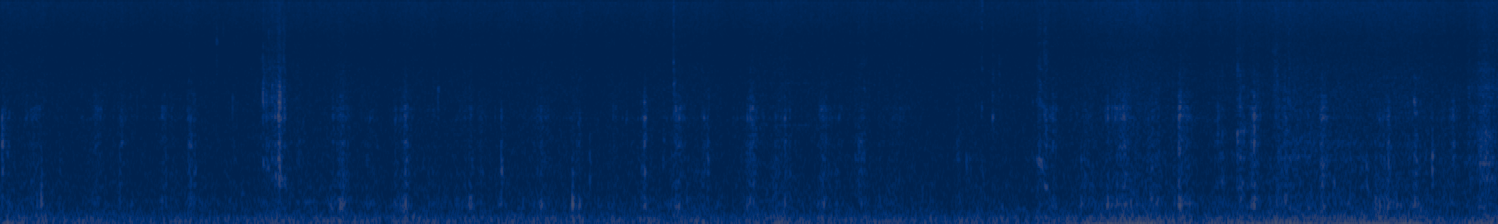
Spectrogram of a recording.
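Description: Faint, irregular crunching and chewing of a pretzel-crusted chicken ring in the mouth, the small crispy pretzel pieces crackling between the teeth. A faint low hum joins about eight seconds in.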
